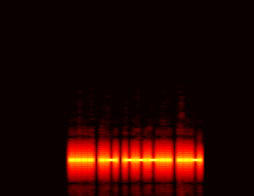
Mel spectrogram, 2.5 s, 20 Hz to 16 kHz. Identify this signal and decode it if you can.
Morse code, heard as a keyed tone, about 40 wpm, 700 Hz. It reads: HA8U
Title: DXCC-100 Call Signs - 4 Characters - Repeated 3x - 40wpm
